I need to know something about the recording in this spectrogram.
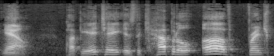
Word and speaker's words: Papeete: Now, up there on the top to your left, there's a town there that's spelled P-A-P-E-E-T. It's Papeete. Papeete.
